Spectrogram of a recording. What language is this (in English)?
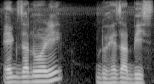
Assamese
